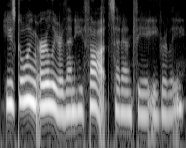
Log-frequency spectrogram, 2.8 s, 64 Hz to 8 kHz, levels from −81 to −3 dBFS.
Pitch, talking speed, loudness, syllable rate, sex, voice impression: 225 Hz, 195 wpm, -15 LUFS, 4.8 syllables/s, female, feminine, slightly weak, soft, fluent, slightly intellectual, calm, reassuring, elegant, kind, modest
